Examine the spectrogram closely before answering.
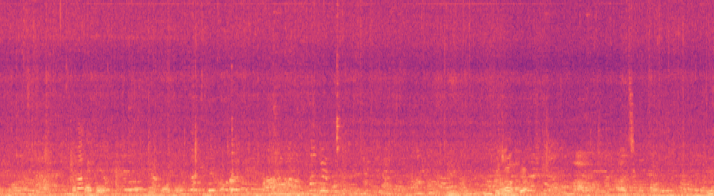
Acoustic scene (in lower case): restaurant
